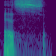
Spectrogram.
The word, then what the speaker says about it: Intuos: But Wacom also has I don't know how to pronounce it. I think it's Intuos. It's Intuos.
